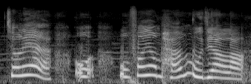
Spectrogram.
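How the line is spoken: Loud cry. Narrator (Chinese): 一声大叫

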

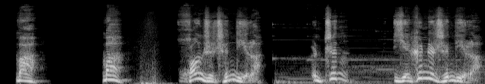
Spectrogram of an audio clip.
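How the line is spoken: Loud shout. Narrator (Chinese): 我爸爸站起身，大声喊道

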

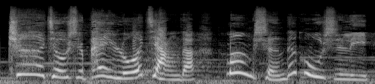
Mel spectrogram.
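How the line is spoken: Amazed question. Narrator (Chinese): 卡门惊叹地问

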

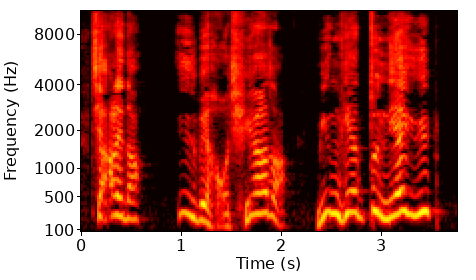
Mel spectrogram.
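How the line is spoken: Stonemason shouting. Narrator (Chinese): 石匠喊

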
